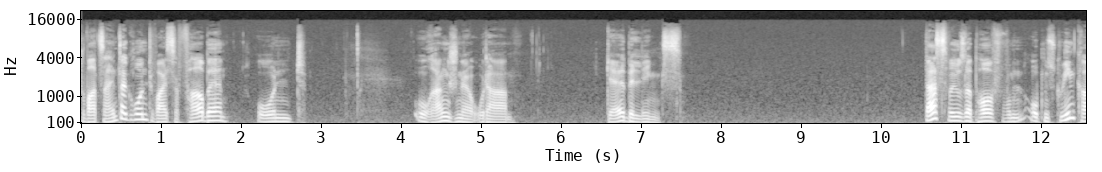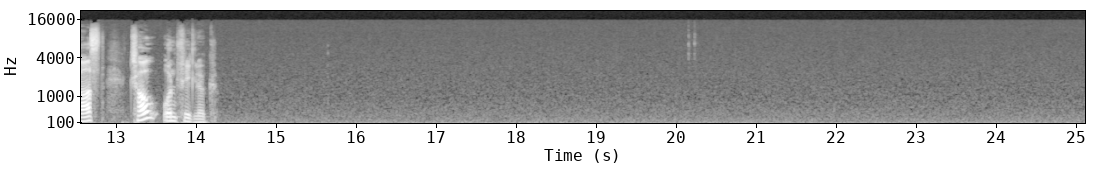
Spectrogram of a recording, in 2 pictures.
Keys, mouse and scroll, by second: 20.1 click.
